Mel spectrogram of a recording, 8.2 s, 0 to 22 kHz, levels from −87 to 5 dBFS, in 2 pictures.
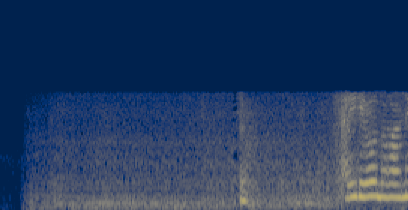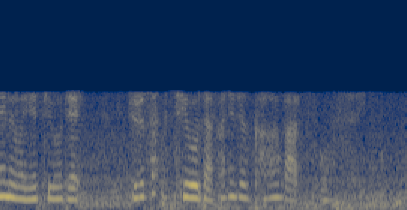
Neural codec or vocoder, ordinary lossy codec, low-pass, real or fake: codec, 16 kHz in and 24 kHz out, 0.6 kbps, FocalCodec, streaming, 2048 codes; AAC, 16 kbps; 3.6 kHz; fake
